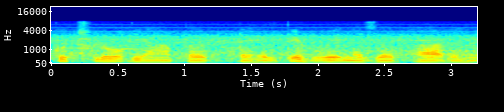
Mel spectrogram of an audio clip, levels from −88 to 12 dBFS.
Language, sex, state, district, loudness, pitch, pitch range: Hindi, male, Chandigarh, Chandigarh, -18 LUFS, 105 Hz, 100-105 Hz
